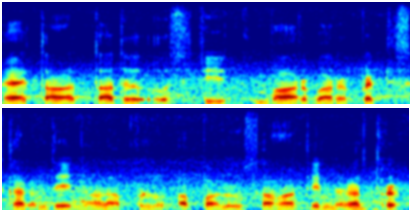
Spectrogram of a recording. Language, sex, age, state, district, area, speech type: Punjabi, male, 18-30, Punjab, Bathinda, rural, spontaneous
